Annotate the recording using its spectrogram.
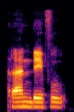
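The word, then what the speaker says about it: rendezvous: ya ketemu-ketemu D1 waktu Hai nih bahasa Perancis Nia new cara bacanya agak beda dengan tulisannya ah apa ya setelahnya pom nya nggak sama randevu Hai Oke jadi kalau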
